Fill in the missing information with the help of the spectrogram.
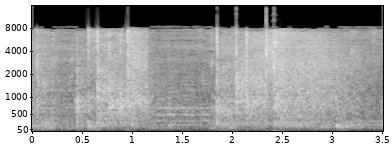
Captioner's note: indistinguishable chatter from spectators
